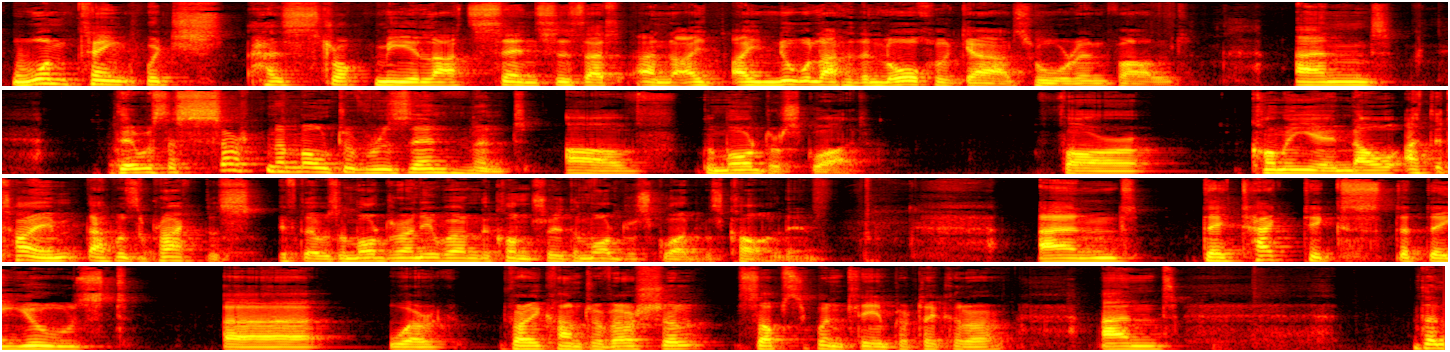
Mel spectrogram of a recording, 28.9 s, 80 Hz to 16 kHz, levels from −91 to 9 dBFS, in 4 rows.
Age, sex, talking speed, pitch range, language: 60-79, male, 160 wpm, 115-145 Hz, English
